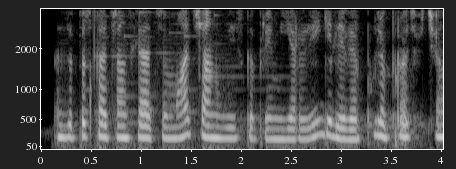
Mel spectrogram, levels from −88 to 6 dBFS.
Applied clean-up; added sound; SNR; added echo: neural separator model SepFormer DNS4.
